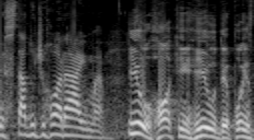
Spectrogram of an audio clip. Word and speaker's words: Roraima: o nome do estado eu já aprendi há muito tempo que é roraima até porque se eu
